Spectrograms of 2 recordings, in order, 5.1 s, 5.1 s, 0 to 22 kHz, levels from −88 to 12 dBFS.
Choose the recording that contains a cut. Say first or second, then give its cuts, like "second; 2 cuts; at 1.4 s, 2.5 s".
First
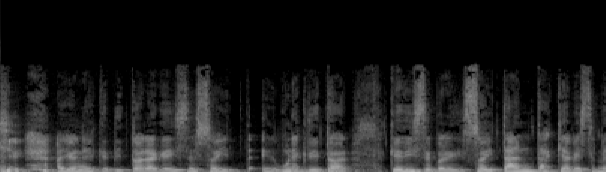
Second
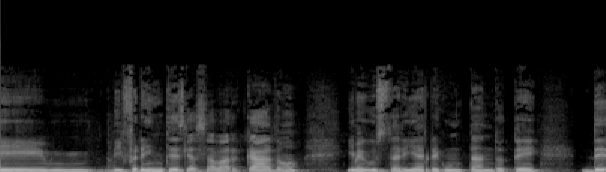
second; 3 cuts; at 1.5 s, 2.9 s, 3.5 s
